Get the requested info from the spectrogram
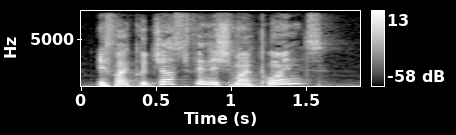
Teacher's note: Make the intonation go up. It sounds more polite.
